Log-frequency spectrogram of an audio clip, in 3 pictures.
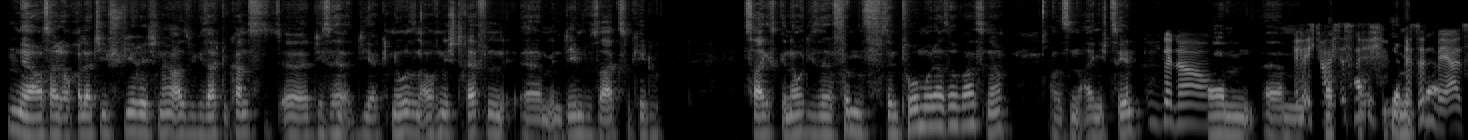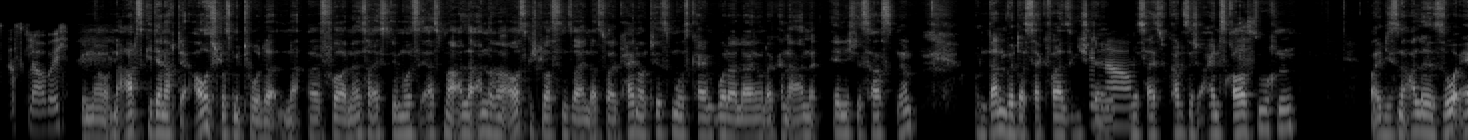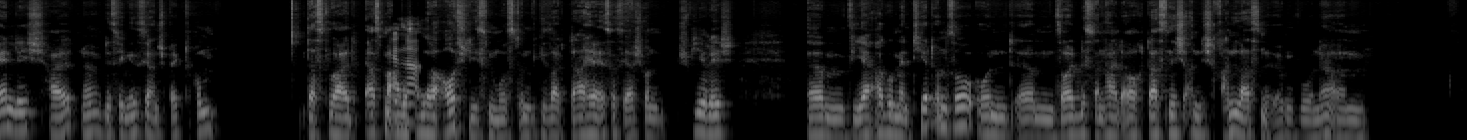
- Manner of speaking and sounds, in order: static; other background noise; laughing while speaking: "Ich weiß es nicht"; unintelligible speech
- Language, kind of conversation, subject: German, advice, Warum fällt es dir schwer, zwischen konstruktiver und destruktiver Kritik zu unterscheiden?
